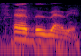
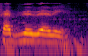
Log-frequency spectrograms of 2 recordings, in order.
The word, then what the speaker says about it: February: The first R is often overlooked because it's not pronounced. February. And some people say February.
